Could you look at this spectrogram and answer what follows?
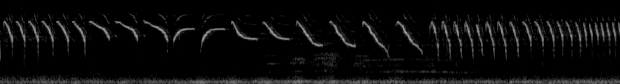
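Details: Canary stimulating song meant to make a silent canary sing: a fast sequence of high, steeply falling whistled notes in repeated trills, quickening into a rapid run at the end, over a low steady hum.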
